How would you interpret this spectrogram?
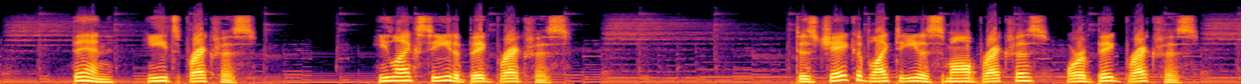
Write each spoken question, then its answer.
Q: Does Jacob like to eat a small breakfast or a big breakfast?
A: Big. He likes to eat a big breakfast.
